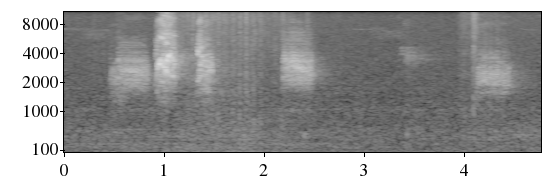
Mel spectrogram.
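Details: Young common starlings from a nearby high nest beg around a fat ball while following their parents, giving harsh, rasping begging calls in about five noisy bursts over a few seconds, spaced irregularly, with little else audible.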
